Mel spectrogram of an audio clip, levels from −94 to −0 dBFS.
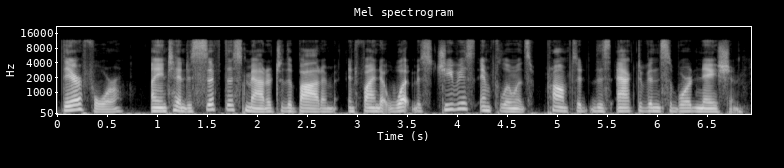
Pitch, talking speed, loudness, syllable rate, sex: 155 Hz, 180 wpm, -21 LUFS, 6.0 syllables/s, female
